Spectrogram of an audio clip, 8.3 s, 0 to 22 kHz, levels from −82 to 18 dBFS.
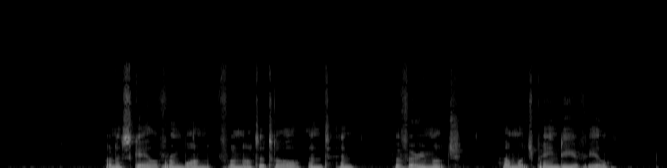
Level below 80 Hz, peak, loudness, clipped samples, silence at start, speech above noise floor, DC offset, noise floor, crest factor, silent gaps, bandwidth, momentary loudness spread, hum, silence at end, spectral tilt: -62 dBFS; -20 dBFS; -38 LUFS; under 0.1%; 1.3 s; 41 dB; under 0.1%; -78 dBFS; 18 dB; none; 13.5 kHz; 8 LU; none; 0.65 s; -7.5 dB/octave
